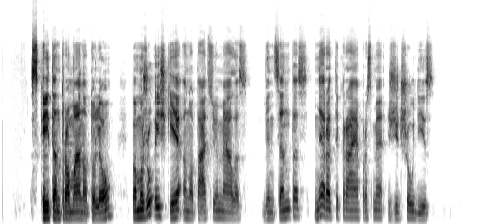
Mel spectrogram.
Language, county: Lithuanian, Panevėžys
